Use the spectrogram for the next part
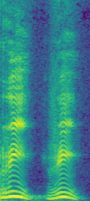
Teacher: तो री का जो उच्चारण है वो मूर्धन्य से होता है, मगर ये व्यंजन की तरह इसका उच्चारण होता है री।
